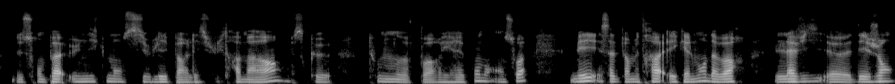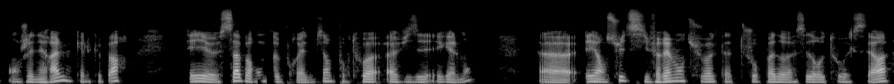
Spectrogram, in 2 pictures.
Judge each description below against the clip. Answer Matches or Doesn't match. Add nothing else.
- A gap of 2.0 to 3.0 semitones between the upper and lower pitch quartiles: Matches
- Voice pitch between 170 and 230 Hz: Doesn't match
